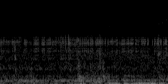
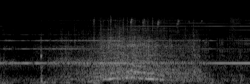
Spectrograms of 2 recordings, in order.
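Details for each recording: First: Traxxas TRX4 crawler with a Hobbywing 1080 brushed ESC whose PWM frequency was set to 16k: at light throttle only a soft, low gear-and-drivetrain rumble is heard, with no motor whine or buzz. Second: Traxxas TRX4 crawler on the stock ESC at low throttle: a steady high buzz near 1 kHz over soft gear whir from the low PWM frequency, before switching to a Hobbywing 1080 ESC set to 16 kHz.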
